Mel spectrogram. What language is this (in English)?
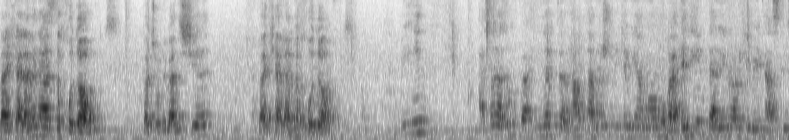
Persian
